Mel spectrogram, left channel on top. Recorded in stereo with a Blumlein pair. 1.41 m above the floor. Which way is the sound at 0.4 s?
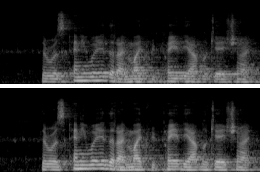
15° right.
